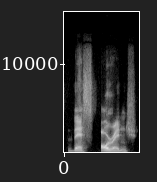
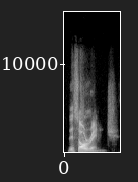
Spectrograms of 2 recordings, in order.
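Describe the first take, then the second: First: The two words are said separately. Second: The two words run together as one. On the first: The speaker calls it wrong. "we don't say" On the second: The speaker calls it right. "all one unit"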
